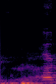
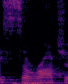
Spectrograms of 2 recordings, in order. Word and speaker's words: Sriracha: I don't have any sriracha. – Okay. He always corrects me when I say sriracha. He's like, it doesn't say sriracha. It's Sriracha. – Yeah, because it's SR.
